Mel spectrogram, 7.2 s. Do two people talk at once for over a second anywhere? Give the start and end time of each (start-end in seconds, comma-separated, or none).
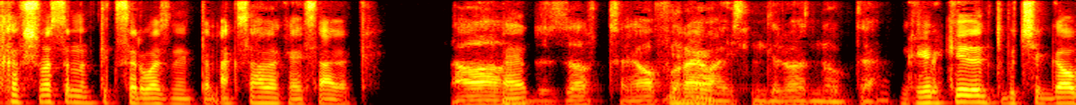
none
